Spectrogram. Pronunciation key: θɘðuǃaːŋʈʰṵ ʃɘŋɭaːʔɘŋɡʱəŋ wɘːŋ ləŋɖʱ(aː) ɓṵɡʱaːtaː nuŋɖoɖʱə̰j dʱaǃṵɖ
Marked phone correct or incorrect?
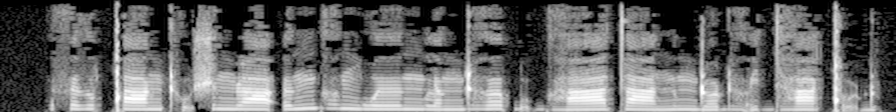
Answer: incorrect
